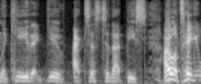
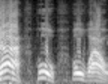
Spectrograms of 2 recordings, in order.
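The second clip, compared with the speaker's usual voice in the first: very loud, high, frightened, drawn-out startled yell; 8 semitones higher, 10 dB louder than usual. Opening a chest in the game and getting startled: loud startled yell. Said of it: "Sorry, that was loud".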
